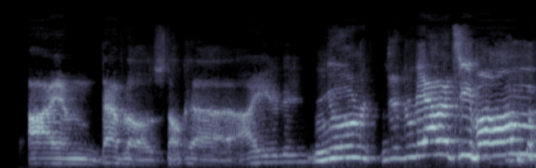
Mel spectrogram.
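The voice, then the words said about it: Imitates the Davros character's voice. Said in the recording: “your Davros impression”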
